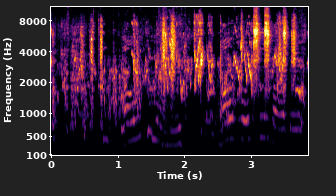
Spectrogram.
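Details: Budgerigars chattering continuously, busy overlapping chirps and harsh squawks mixed with short warbled notes, many birds calling at once.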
